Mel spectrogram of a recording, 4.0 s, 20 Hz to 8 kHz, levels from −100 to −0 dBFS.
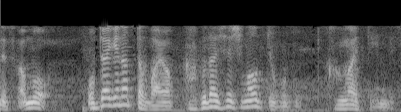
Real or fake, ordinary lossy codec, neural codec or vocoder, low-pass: fake; AAC, 16 kbps; autoencoder, 48 kHz, 32 numbers a frame, DAC-VAE, trained on Japanese speech; 7.2 kHz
